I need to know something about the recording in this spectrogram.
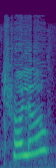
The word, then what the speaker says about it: Troilo: fifth choice um which i well is it pronounced troy troilo um yeah so should we hear it and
